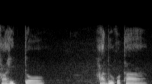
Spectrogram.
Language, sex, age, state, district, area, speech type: Assamese, male, 45-60, Assam, Golaghat, urban, spontaneous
